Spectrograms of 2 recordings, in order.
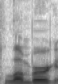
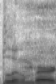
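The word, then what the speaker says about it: Lumbergh: X, Lumberg X, which you would think is Bloomberg for some reason. It's obviously why? Lumberg.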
